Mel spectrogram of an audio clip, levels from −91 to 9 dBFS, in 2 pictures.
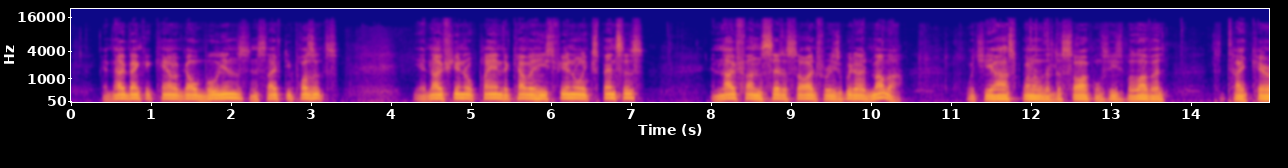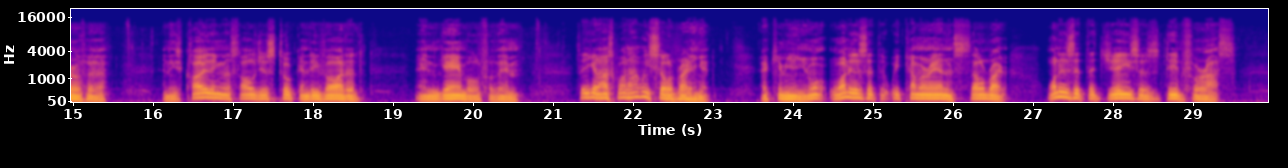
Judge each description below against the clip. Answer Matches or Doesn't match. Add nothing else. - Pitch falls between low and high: Doesn't match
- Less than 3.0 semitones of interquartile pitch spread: Doesn't match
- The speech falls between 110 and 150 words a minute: Doesn't match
